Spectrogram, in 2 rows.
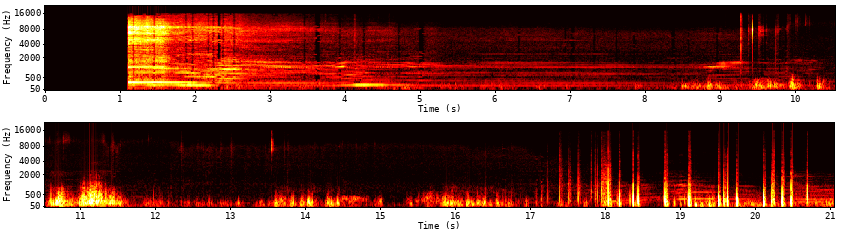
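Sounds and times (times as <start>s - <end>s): model plane engine in flight: 1.1s - 21.0s.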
